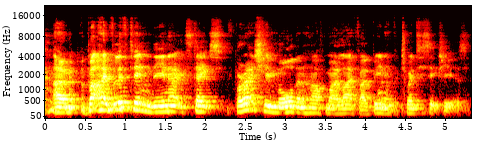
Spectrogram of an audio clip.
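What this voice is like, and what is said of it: Strong British accent. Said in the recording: “I'm obviously British with this very strong British accent”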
